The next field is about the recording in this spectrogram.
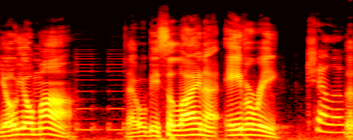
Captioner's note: buzz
